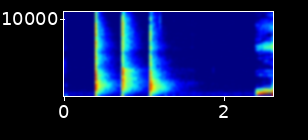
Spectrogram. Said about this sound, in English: Okay. You want to clap us in?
